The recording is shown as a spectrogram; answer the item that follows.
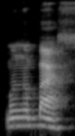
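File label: "mengebas", Malay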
